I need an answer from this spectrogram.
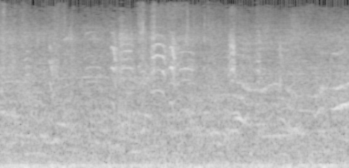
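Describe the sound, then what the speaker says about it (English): Geese and other fowl honk and call across an outdoor park, loud and continuous over a busy background of crowd babble and people talking nearby. "I don't know if the GoPro can actually capture these birds."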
